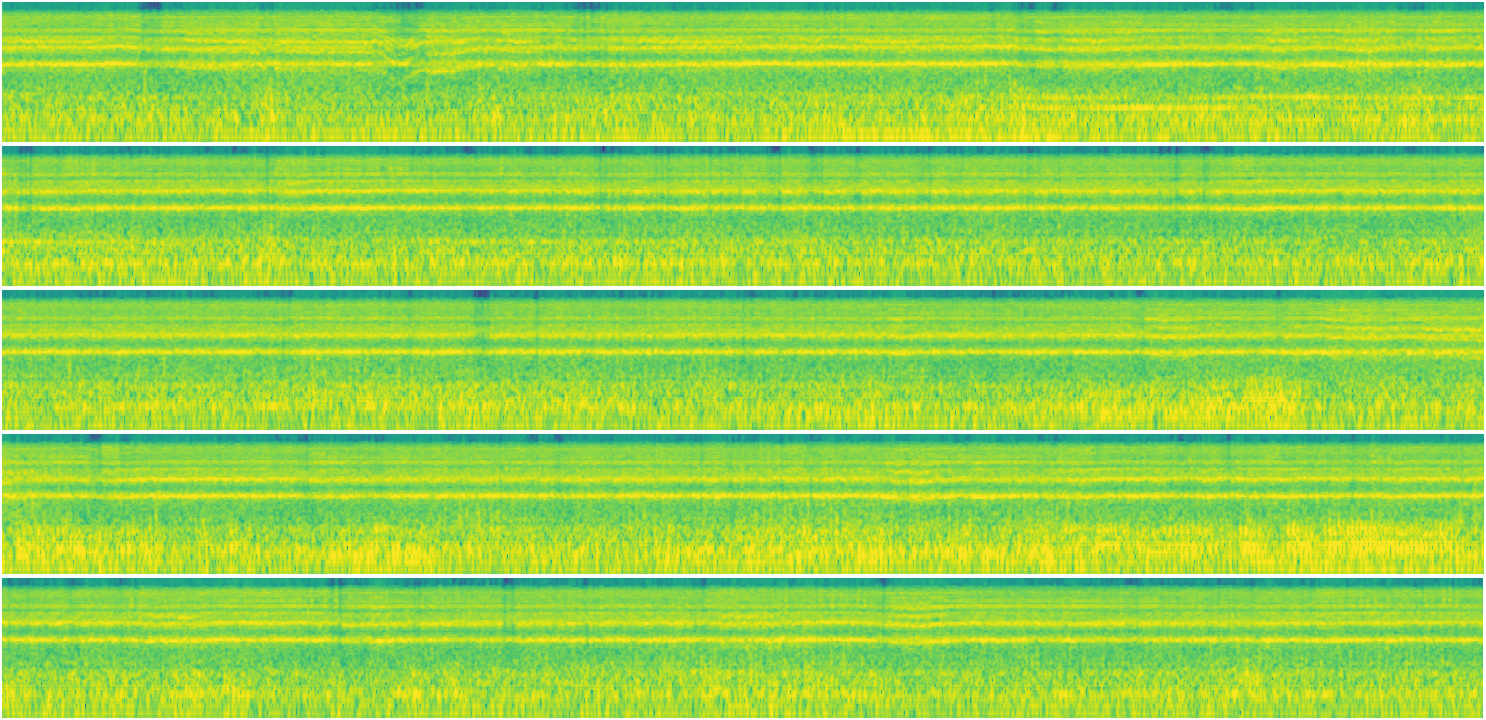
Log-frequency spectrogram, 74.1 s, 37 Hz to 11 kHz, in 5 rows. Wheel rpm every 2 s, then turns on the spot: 220, 200, 190, 210, 220, 220, 230, 230, 230, 230, 230, 230, 230, 230, 230, 230, 230, 230, 230, 230, 230, 220, 220, 230, 230, 230, 230, 220, 230, 230, 230, 230, 230, 220, 230, 230, 230.
none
